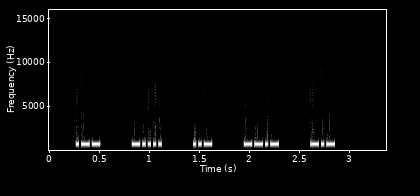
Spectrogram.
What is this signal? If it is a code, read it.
Morse code, heard as a keyed tone, about 45 wpm, spaced as for 21 wpm, 700 Hz. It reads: W6UQK
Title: USA Call Signs - 5 Characters - 4x Character Spacing - 45wpm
